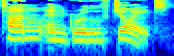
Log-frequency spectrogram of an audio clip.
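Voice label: "tongue and groove joint", English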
